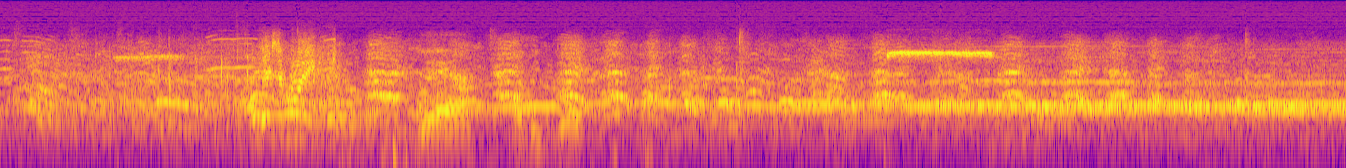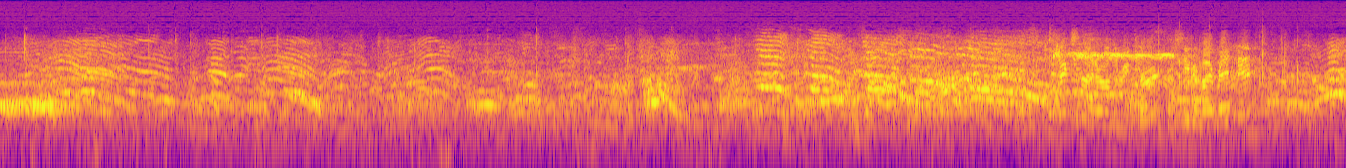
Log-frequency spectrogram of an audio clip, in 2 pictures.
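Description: Football spectators cheering and yelling, many voices at once, with one long held shout in the middle.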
